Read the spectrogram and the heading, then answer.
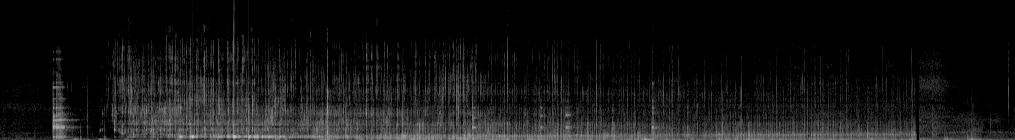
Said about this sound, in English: Alrighty, we have the Campfire Amplifier poured out for us. This is, again, milk stout, and it is in the style of a campfire stout.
